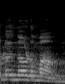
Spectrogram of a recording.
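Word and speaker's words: Le Normand: 그리고 그 후에 로방 르노르망 저 발음이 외국 사람에게 제일 힘든 발음이야.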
